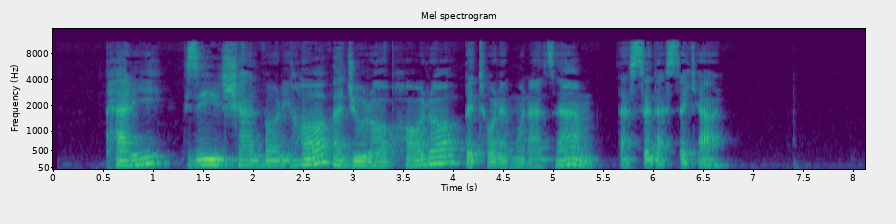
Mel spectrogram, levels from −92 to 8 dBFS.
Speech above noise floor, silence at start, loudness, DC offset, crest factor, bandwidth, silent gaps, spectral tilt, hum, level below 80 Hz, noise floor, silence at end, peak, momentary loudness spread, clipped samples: 46 dB; 0.55 s; -25 LUFS; under 0.1%; 18 dB; 11.5 kHz; none; -5 dB/octave; none; -56 dBFS; -70 dBFS; 1.4 s; -8 dBFS; 10 LU; under 0.1%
